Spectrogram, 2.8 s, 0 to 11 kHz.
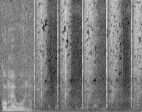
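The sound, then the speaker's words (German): A field worker sharpens the broad blade of a machete with a file, rasping in about five steady, evenly spaced strokes, fairly loud, after a brief voice at the start. “Alle 3 Stunden müssen die Feldarbeiter die breiten Klingen ihrer Macheten schleifen. Dafür bekommen wir eine Feile.”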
